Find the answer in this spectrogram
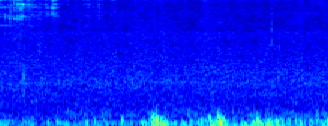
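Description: Wind rumbling on the microphone, irregular and low, with stronger gusts about a second in and again near one and a half seconds.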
